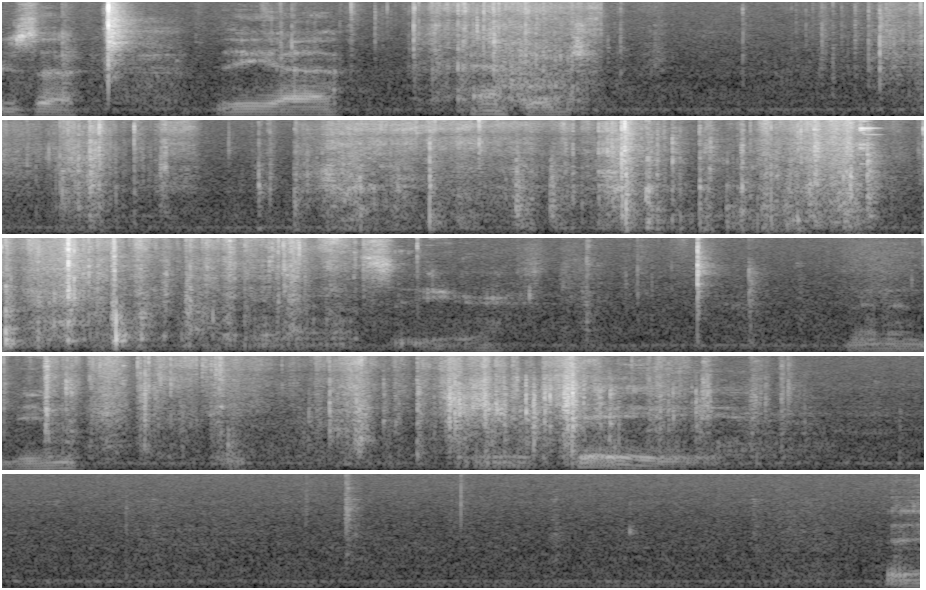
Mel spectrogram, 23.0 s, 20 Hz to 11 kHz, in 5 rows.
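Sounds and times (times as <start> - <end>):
tape and cardboard crinkling: 1.4 - 3.2, 4.0 - 11.1, 13.8 - 17.8
packing tape tearing: 2.0 - 3.1, 4.0 - 11.1, 13.9 - 17.4.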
